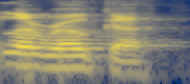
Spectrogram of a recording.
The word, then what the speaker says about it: LaRocca: Now, how do you pronounce his name, Brendan? Pete LaRocca.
